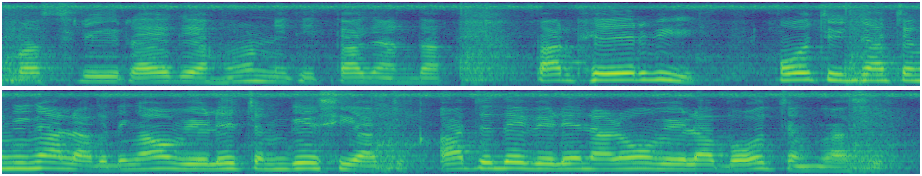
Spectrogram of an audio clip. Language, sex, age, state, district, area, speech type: Punjabi, female, 60+, Punjab, Muktsar, urban, spontaneous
